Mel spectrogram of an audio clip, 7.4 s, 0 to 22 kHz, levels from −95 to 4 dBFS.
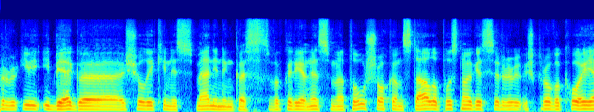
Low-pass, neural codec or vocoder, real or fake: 10.8 kHz; codec, 16 kHz in and 24 kHz out, 0.6 kbps, FocalCodec, streaming, 2048 codes; fake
